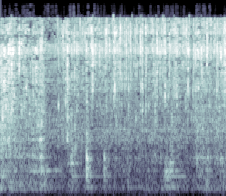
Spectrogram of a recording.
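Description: Tap water runs steadily into a sink while salted fish (bassaria or malouha) is rinsed, a continuous close splashing stream with no pauses.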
